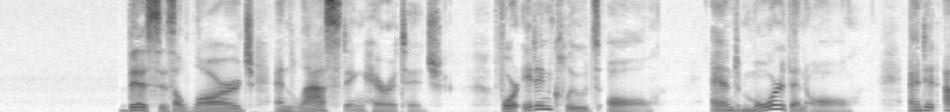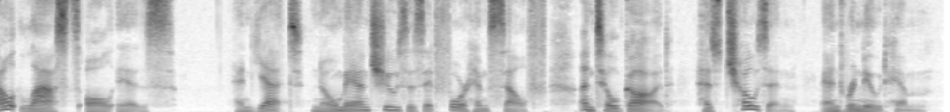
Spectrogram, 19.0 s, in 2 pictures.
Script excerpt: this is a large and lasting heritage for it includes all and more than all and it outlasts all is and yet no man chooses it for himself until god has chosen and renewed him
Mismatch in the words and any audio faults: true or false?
false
